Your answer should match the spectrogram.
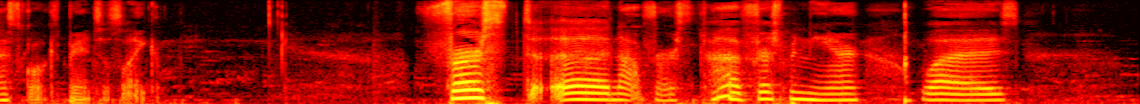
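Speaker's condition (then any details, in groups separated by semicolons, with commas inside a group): Cerebral palsy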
